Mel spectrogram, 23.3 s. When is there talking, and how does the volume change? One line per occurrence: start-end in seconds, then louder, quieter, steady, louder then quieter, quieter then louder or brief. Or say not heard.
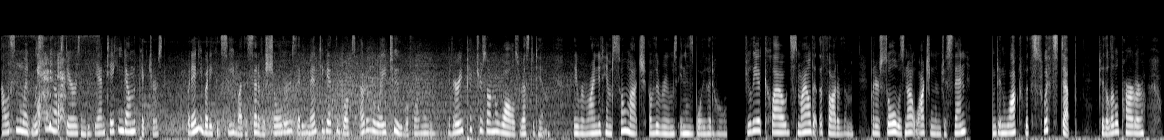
0.0-23.2 steady.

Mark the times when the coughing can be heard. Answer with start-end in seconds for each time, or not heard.
0.1-1.4.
